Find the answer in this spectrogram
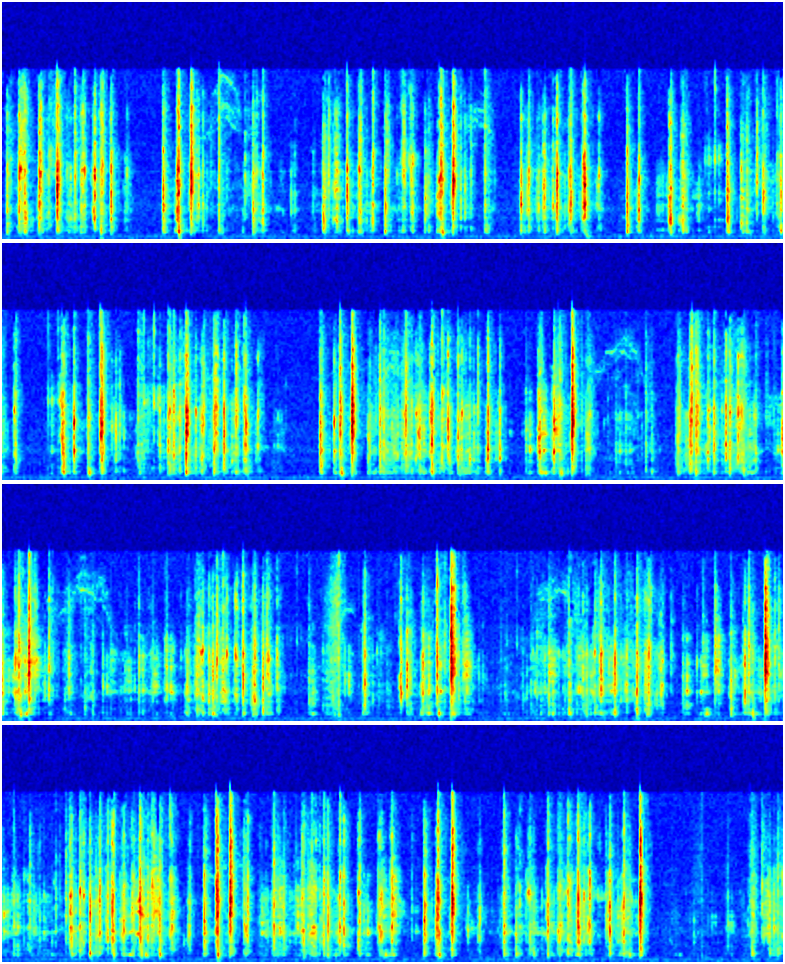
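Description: Typing on a computer keyboard: runs of rapid key clicks broken by short pauses.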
